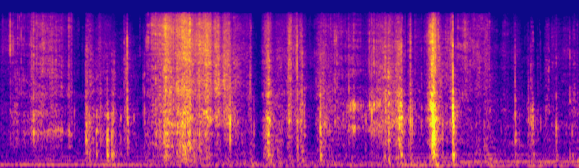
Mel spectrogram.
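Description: Cardboard tears and rips close by.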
